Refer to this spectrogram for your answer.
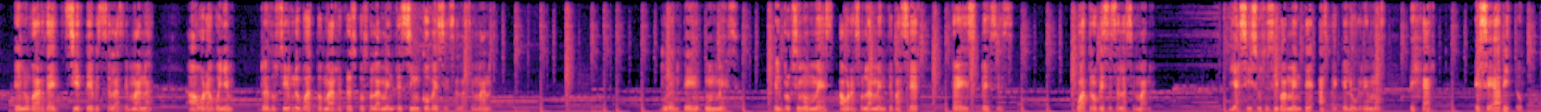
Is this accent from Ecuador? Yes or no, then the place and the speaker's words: no; Mexico; como buenos mexicanos que somos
